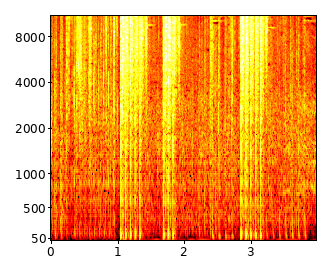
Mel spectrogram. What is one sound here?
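A rifle fires short, rapid bursts of shots.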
